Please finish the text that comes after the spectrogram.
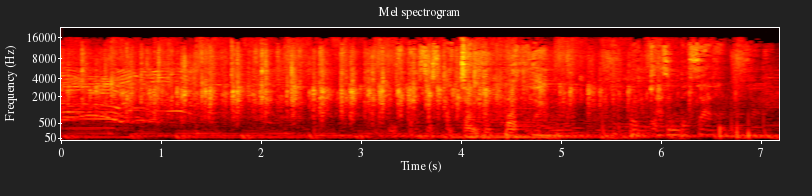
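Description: An audience breaks into sustained applause to welcome a guest, the country's youngest podcaster, for an interview: a dense, steady clatter of many hands clapping at once, loud throughout with a few cheers and voices mixed into the crowd noise.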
